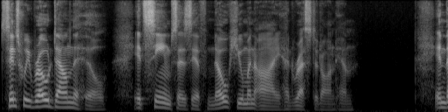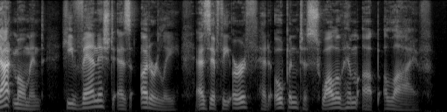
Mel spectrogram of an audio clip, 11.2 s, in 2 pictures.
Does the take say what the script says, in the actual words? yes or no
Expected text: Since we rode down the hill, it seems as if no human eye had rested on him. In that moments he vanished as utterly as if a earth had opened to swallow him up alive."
no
